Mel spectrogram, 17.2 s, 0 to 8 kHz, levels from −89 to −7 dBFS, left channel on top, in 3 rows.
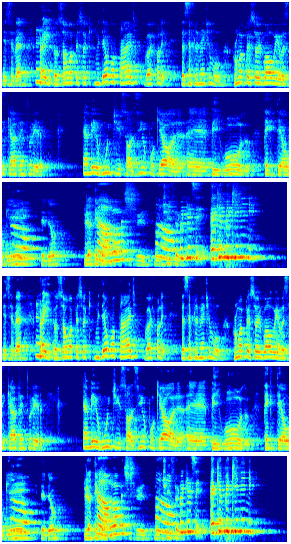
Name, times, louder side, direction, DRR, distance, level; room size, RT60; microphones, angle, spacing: voice 1, 0.0-3.3 3.6-4.4 4.6-6.6 7.4-10.7 11.0-12.6 13.1-13.7 14.1-15.0, right 1 dB, 50° right, 6 dB, 1.7 m, -32 dB
voice 2, 11.6-12.1 13.3-14.1 14.5-15.3 15.6-16.5, right 1 dB, 70° right, 2 dB, 2.5 m, -26 dB
22.0 x 10.0 x 6.3 m, 1.0 s
head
